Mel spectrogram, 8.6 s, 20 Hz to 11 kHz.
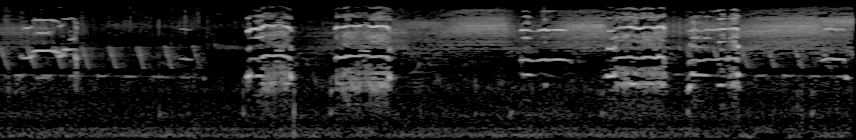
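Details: Bald eagle eaglet at its nest on June 23, 2021, refusing to share a fish after its mother grabs it, then stealing it back. Series of short, high, harmonic squealing calls in uneven bursts, with faint chirps before and steady background hiss.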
